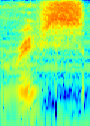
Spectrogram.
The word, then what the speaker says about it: Reus: am taking a look at ruse today that's how you pronounce it and it's a fairly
